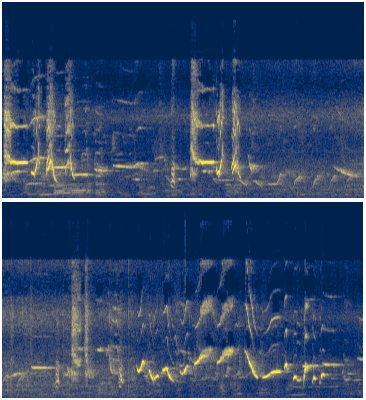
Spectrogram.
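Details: Kacer (Oriental magpie-robin) in konslet ngeplong style as a lure for other kacer: mixed harsh chatters and whistled slurs, then a quicker string of swooping whistles, over faint background murmur and a low hum.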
